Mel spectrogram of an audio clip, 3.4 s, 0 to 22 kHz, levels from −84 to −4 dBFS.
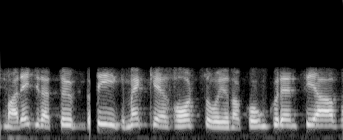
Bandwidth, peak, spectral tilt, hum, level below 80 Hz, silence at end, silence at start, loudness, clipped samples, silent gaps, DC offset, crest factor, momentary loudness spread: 3.7 kHz; -4 dBFS; -6.5 dB/octave; none; -60 dBFS; 0.05 s; 0.05 s; -19 LUFS; under 0.1%; none; under 0.1%; 14 dB; 3 LU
